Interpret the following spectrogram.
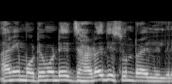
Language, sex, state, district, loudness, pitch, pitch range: Marathi, male, Maharashtra, Sindhudurg, -14 LUFS, 190 Hz, 170-200 Hz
